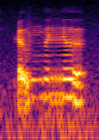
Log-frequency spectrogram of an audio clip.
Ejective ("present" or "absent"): absent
